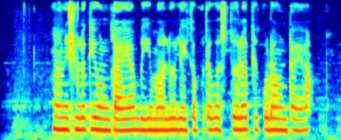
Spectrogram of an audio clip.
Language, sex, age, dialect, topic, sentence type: Telugu, male, 18-24, Telangana, banking, question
